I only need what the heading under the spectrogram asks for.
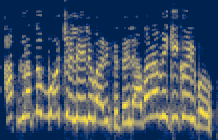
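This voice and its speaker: A woman's voice: very high-pitched, animated, racing, sharp tone, no echo, exaggerated voice. A woman voicing an indignant, foul-mouthed wife in a comic cartoon. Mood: pleading. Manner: scolding, threatening, heavy rustic swearing.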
